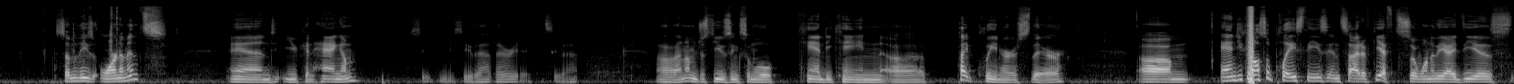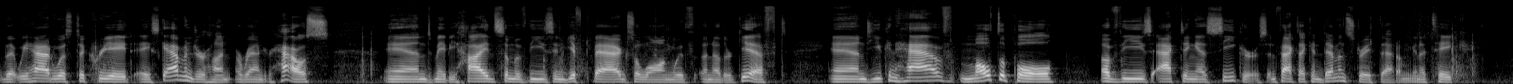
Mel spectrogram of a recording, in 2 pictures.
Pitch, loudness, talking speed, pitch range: 125 Hz, -23 LUFS, 185 wpm, 115-135 Hz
